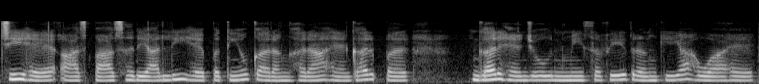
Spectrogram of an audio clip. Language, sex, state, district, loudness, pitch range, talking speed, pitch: Hindi, female, Chhattisgarh, Sukma, -17 LUFS, 185-210 Hz, 175 wpm, 195 Hz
